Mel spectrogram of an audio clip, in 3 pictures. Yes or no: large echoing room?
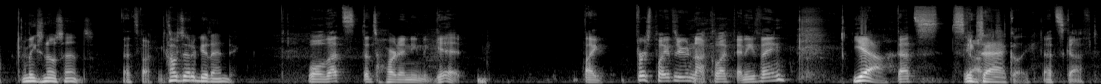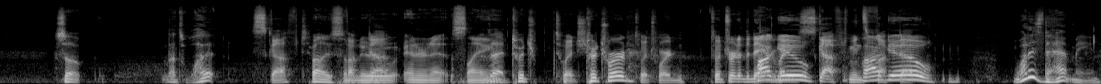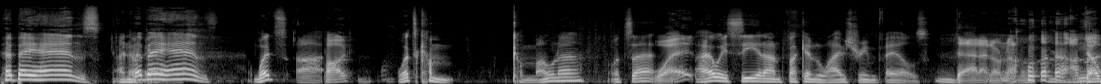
no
